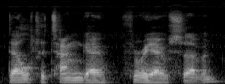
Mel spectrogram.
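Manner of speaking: ordinary delivery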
